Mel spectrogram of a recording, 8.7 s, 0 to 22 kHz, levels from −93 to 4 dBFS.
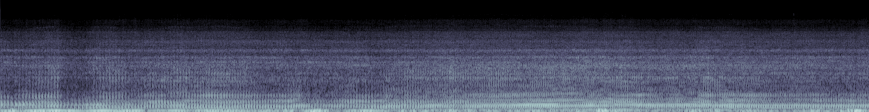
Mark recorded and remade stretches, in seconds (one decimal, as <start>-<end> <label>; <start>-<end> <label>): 0.0-8.7 recorded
